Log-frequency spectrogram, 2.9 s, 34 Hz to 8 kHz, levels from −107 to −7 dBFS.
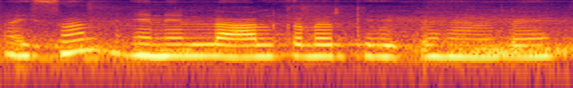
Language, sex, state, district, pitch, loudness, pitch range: Magahi, female, Jharkhand, Palamu, 250 Hz, -15 LUFS, 245-260 Hz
